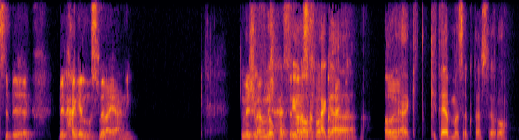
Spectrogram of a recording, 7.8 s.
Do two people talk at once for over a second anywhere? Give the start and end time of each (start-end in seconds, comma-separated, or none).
3.7-5.0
